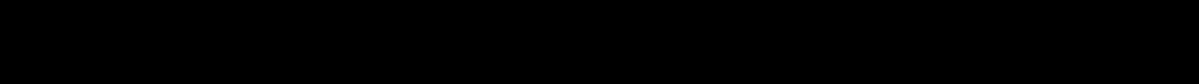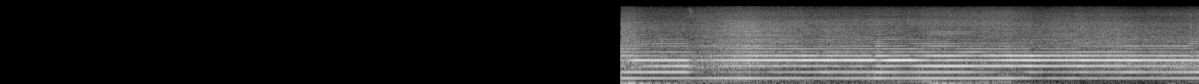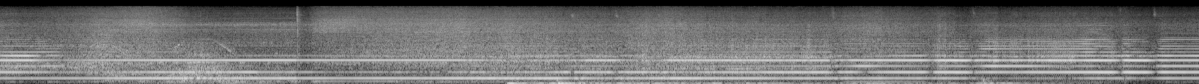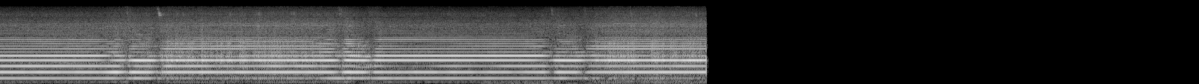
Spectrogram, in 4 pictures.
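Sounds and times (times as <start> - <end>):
router spindle high whine: 18.2 - 40.0.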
